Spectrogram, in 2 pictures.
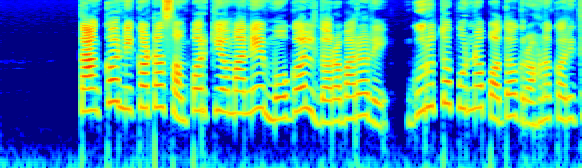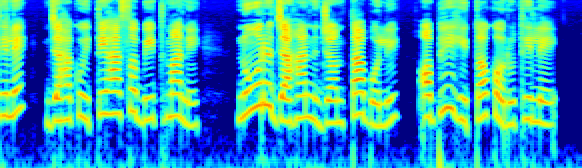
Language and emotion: Odia, neutral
